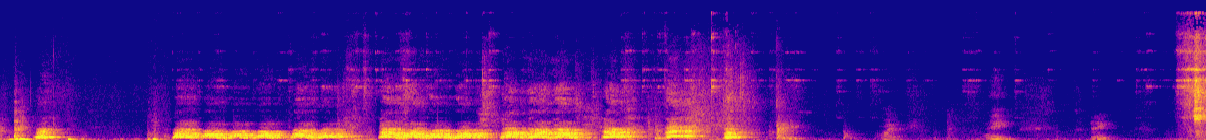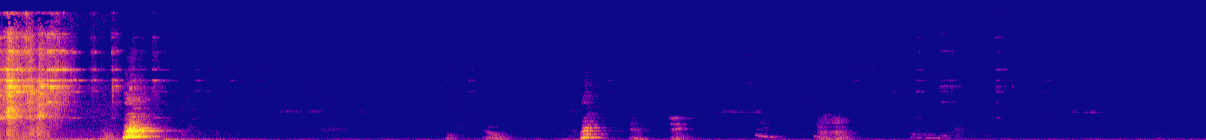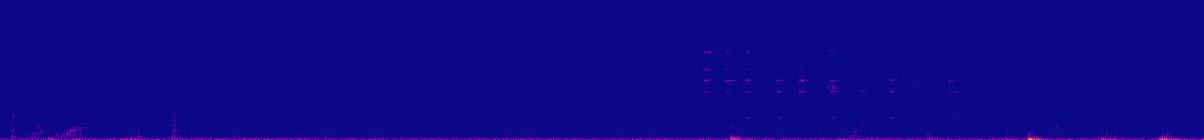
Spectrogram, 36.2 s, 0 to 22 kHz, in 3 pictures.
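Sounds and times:
dog barking at mail delivery: 0.2 - 0.8, 1.7 - 7.8, 13.3 - 13.9, 17.9 - 18.2.

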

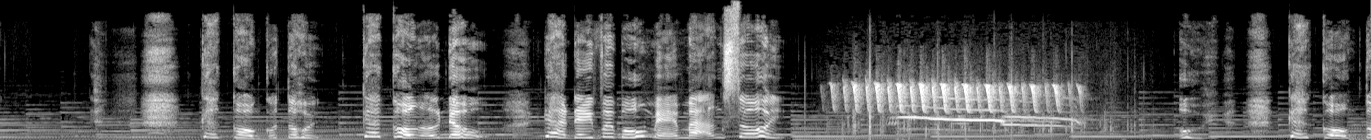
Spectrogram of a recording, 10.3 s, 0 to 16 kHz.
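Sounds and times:
speech: 1.8 - 6.5, 9.7 - 10.2
sustained whistle-like bird call: 6.2 - 8.2
bird chirps: 6.2 - 8.4.

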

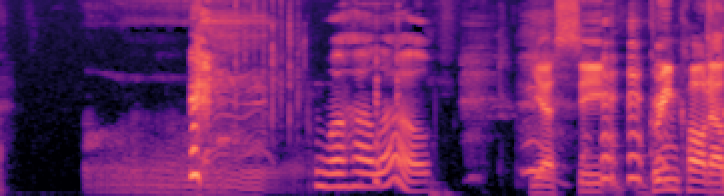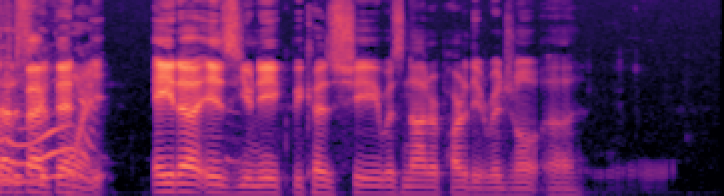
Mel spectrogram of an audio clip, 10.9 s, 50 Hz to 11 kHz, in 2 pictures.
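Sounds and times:
puppy growling: 0.6 - 2.4
speech: 1.4 - 1.7, 2.4 - 3.4, 4.0 - 9.9
laughter: 1.5 - 3.3, 4.0 - 6.2.

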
